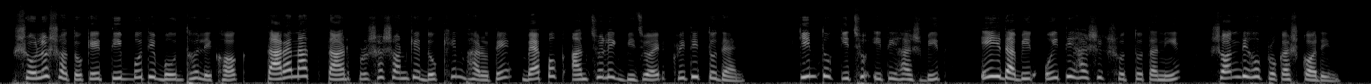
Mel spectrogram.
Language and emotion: Bengali, neutral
